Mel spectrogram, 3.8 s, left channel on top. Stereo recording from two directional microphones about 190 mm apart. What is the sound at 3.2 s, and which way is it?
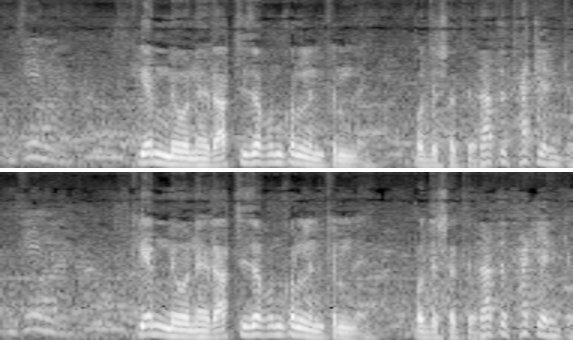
Speech, 35° left (ahead or behind).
